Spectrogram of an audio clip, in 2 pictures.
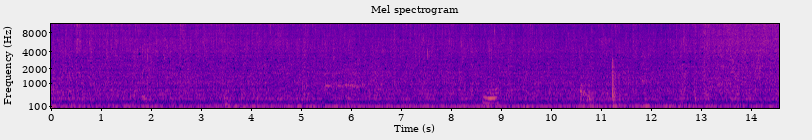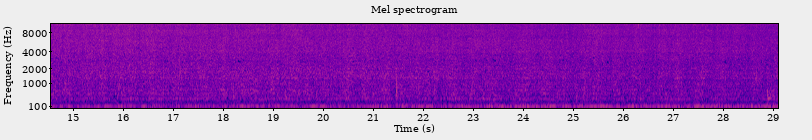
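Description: Cubed green bell pepper and ginger-garlic paste sizzling in hot oil in a frying pan while being stirred with a metal spoon. It is a steady frying hiss that grows louder about halfway through.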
